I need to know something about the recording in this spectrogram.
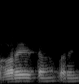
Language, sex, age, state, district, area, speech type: Malayalam, male, 60+, Kerala, Palakkad, rural, conversation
